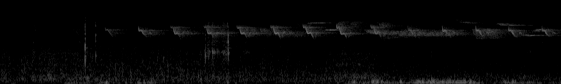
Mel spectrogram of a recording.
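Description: A songbird singing a song of the same short two-part phrase repeated over and over, about three times a second. It starts about a second in and runs on past the end. A few faint clicks and a low rumble of handling noise sit underneath it.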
